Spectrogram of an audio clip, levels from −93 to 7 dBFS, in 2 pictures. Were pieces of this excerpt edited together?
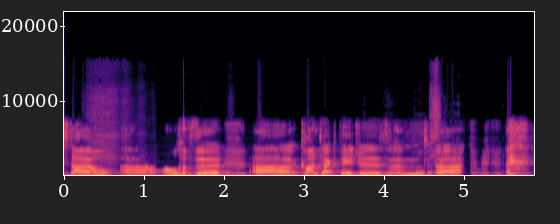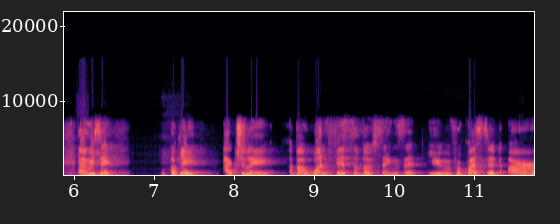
yes; 1 cut; at 7.8 s

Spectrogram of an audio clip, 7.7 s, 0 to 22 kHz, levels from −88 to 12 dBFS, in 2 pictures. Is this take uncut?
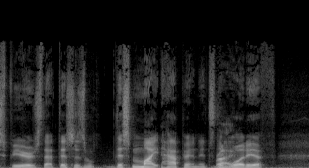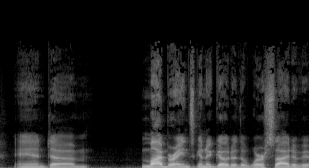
yes; 0 cuts

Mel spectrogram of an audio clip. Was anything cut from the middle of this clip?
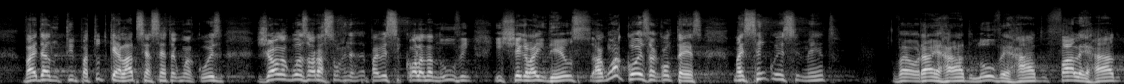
yes; 2 cuts; at 1.4 s, 8.6 s

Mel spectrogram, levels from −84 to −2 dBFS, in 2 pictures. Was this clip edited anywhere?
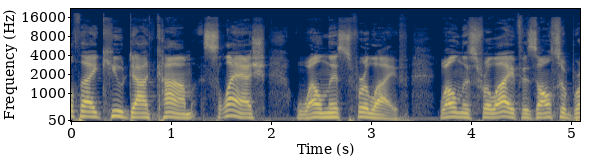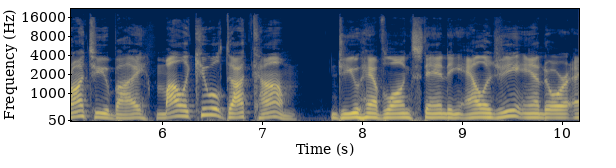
no; 0 cuts

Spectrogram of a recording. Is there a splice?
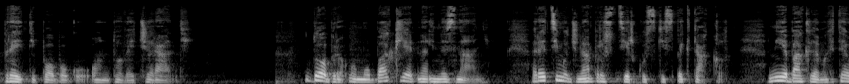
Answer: yes; 4 cuts; at 3.5 s, 4.3 s, 5.7 s, 6.1 s

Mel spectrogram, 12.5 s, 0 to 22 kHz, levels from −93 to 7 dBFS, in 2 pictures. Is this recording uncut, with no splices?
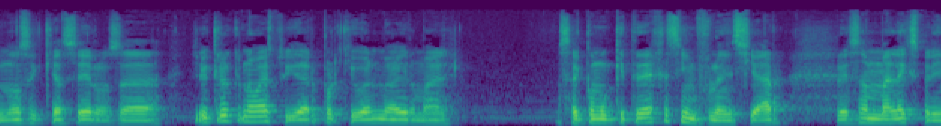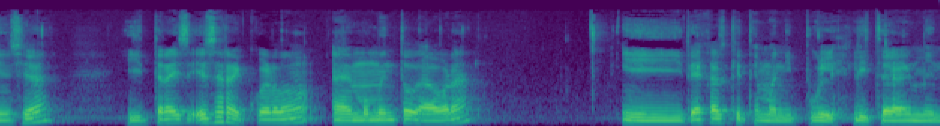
no; 3 cuts; at 1.2 s, 5.6 s, 8.4 s

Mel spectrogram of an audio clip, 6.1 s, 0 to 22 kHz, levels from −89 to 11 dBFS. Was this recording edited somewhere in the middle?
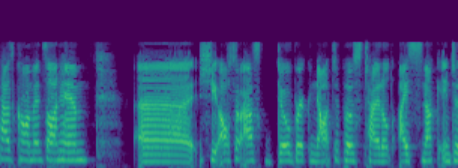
yes; 1 cut; at 4.8 s

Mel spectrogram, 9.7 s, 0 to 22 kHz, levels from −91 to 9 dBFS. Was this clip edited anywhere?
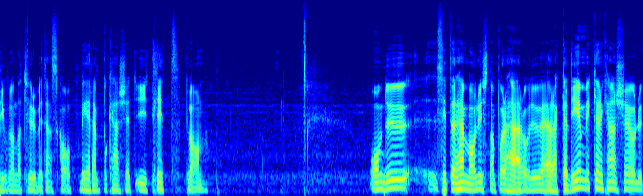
no; 0 cuts

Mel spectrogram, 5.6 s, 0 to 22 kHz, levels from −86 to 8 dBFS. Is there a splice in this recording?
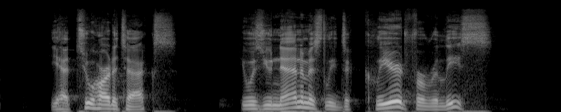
no; 0 cuts

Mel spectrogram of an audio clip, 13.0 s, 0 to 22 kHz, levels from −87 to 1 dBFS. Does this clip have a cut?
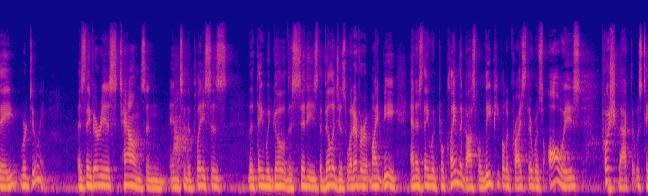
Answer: yes; 1 cut; at 1.8 s

